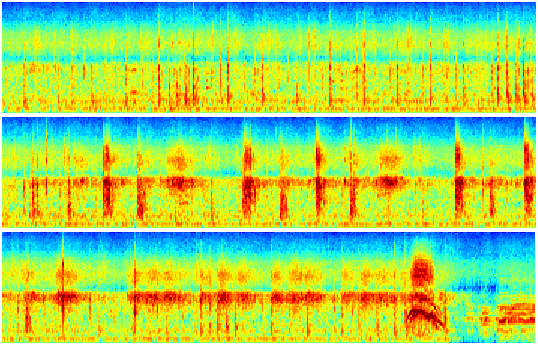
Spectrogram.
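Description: A group of women sing together.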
